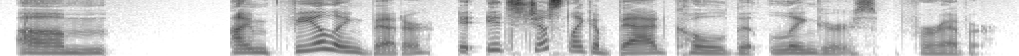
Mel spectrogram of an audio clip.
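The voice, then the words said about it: Voice sounds ill, like a cold. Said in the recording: “I'm still recovering from COVID, as you probably can hear in my voice”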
